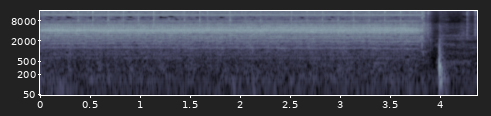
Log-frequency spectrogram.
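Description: Power drill running with a steady high-pitched whine as it drills out a rivet in a die-cast model truck's plastic chassis, then stopping near the end, followed by a short click.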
